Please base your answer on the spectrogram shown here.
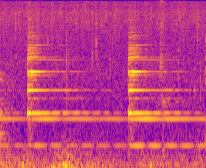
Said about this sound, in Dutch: Na dit half uur betrokken er plotseling zwarte wolken boven het Dobbemeer. Wolken werden buien en de buien werden daarna bijna een lokale storm. Er was bliksem en het meer kolkte als nooit tevoren.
